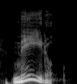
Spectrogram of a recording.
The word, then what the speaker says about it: 迷路: 迷路、メイズみたい。迷路、迷路、迷路。発音は迷路多分書くと、めいろなんですね。でも発音すると多分、迷路、めえになるんですよね。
